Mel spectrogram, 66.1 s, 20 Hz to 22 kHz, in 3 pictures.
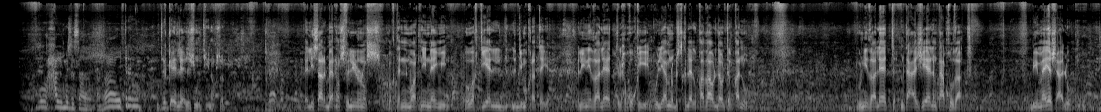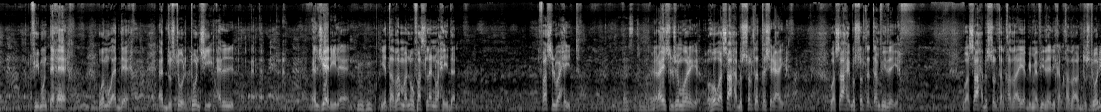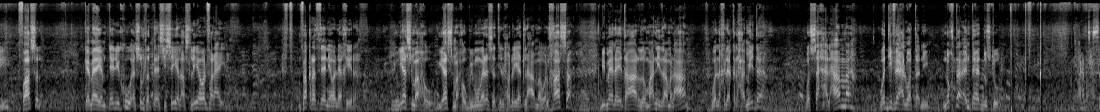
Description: في تصريح
الى ساحة حقوق الانسان بتونس العاصمة بمناسبة احياء الذكرى 9 لاغتيال الشهيد شكري بلعيد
